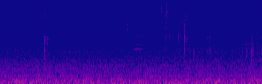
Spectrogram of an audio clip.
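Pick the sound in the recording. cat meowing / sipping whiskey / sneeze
sipping whiskey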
